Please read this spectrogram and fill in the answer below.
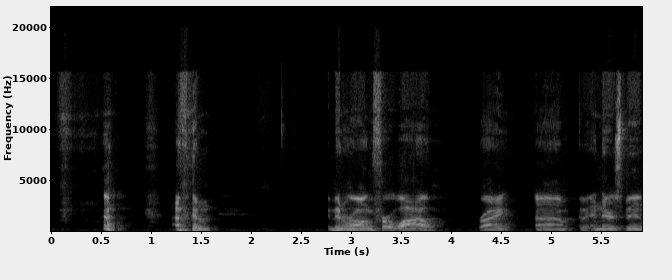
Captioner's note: laughter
